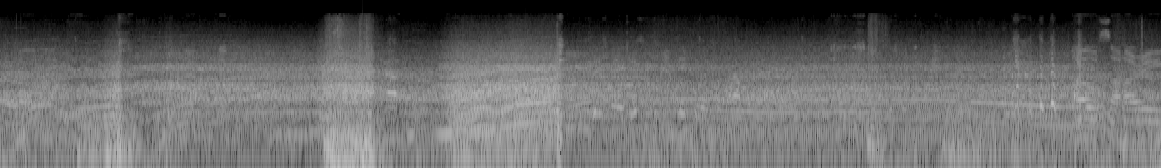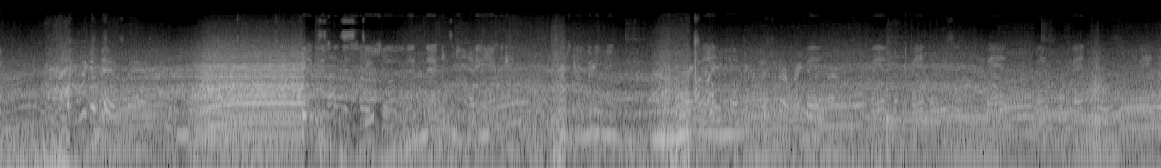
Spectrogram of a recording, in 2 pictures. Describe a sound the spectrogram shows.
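A van engine roars and revs as it races.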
